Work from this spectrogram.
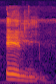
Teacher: When we speak naturally, the second E, we usually don't hear it, or it is very, very weak.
